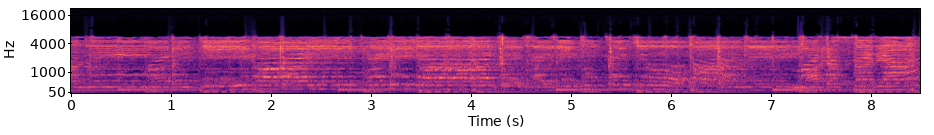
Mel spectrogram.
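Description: Hindu devotional chanting sung to a melody with instrumental accompaniment: a low held note that shifts every second or so under the voice, and frequent light percussive strikes.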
